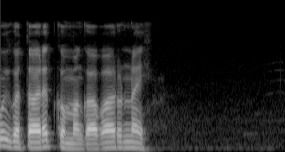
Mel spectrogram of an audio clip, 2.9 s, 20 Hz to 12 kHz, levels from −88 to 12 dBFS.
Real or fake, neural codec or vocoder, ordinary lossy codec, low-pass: real; none; AAC, 64 kbps; 7.2 kHz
